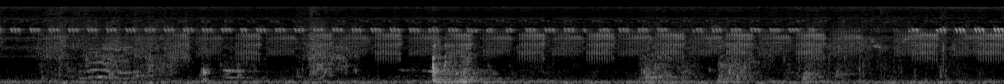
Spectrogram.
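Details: Small rice-field frogs calling in the evening along the edge of rice fields: short croaking bursts repeated irregularly, about two or three a second, over a steady fast pulsing of crickets.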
